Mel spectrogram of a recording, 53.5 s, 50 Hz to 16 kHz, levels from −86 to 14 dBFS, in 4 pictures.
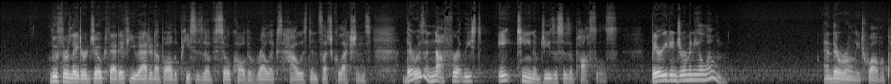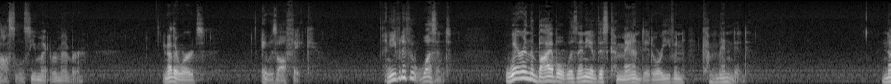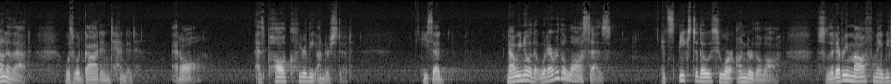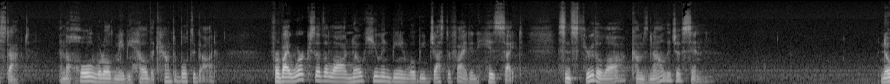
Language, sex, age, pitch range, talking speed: English, male, 30-49, 110-140 Hz, 155 wpm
